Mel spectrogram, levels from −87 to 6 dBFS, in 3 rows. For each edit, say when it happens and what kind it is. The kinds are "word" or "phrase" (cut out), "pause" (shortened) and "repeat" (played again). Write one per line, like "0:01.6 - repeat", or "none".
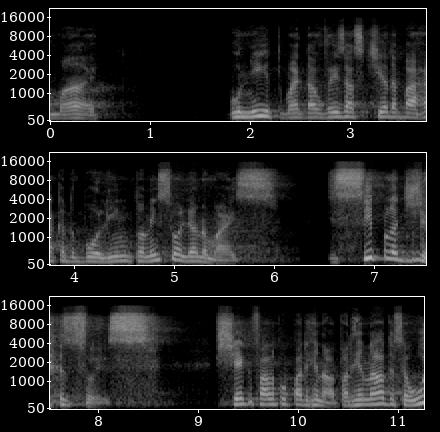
0:06.2 - pause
